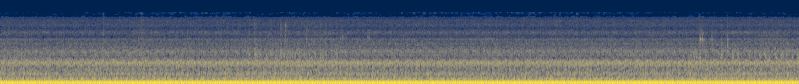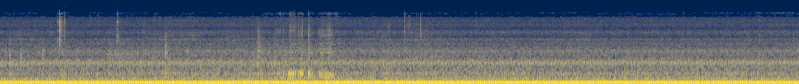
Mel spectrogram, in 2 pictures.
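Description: Box truck engine idling steadily while it warms up, a loud, even low hum heard inside the cab, with a few faint clicks from handling parts at the steering wheel about halfway through.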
